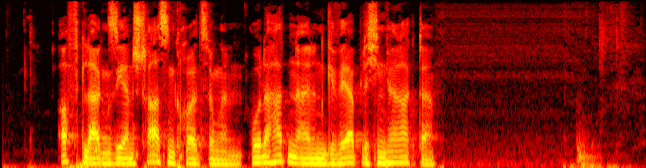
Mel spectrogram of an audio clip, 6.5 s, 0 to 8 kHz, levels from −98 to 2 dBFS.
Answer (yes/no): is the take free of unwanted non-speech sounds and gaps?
yes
